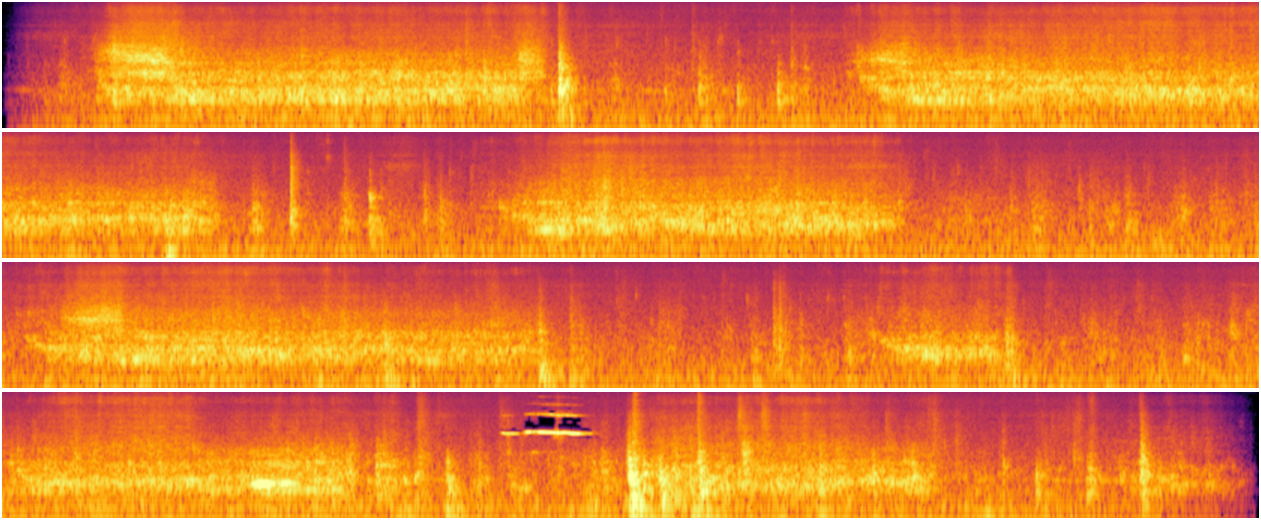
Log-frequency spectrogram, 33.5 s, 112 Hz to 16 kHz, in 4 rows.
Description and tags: goats milking in plastic bucket 8 + door queak
Farmer milking a goat by hand. Bucket is half-full of milk. Goats and bucket stands on a wooden platform. At the end of the sound clip the farm's old wooden door squeaks.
